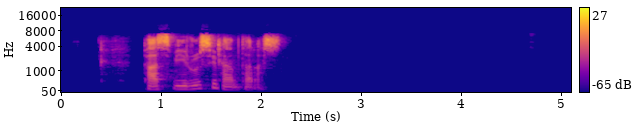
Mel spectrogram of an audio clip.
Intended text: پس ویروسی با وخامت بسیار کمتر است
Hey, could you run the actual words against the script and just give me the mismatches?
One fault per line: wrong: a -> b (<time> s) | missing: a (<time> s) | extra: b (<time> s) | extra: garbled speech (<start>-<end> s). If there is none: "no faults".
missing: با وخامت بسیار (1.6 s)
